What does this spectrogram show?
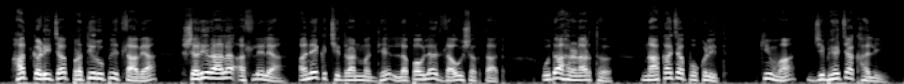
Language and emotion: Marathi, neutral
